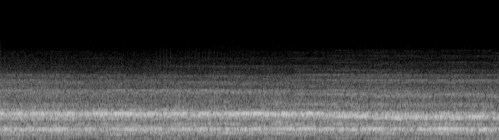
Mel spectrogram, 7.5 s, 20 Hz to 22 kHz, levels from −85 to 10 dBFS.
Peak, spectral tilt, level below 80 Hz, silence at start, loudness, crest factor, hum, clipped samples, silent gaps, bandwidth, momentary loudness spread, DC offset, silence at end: -4 dBFS; -10.5 dB/octave; -44 dBFS; 0 s; -17 LUFS; 12 dB; none; under 0.1%; none; 4.2 kHz; 2 LU; under 0.1%; 0 s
